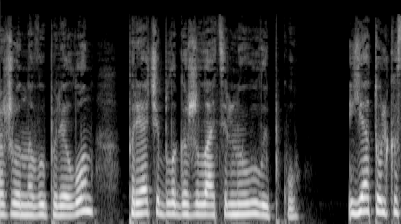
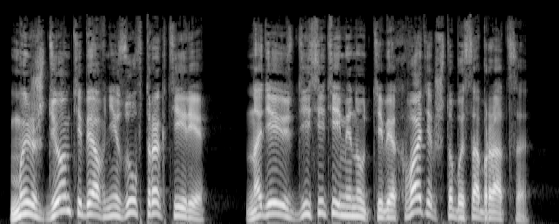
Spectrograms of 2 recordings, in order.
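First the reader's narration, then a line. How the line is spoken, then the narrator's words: Stern reminder. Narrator (Russian): строгим голосом напомнил командор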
